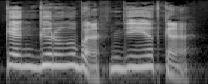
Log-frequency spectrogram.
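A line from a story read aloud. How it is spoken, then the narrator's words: Upset voice. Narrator (Russian): сказал Эйджи огорченным голосом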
